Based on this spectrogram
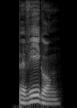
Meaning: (noun) 1. motion 2. move (step made in the execution of a plan or goal; a change in strategy) 3. movement; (interjection) get a move on, hurry up, let's go
- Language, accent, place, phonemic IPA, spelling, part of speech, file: German, Germany, Berlin, /bəˈveːɡʊŋ/, Bewegung, noun / interjection, De-Bewegung.ogg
